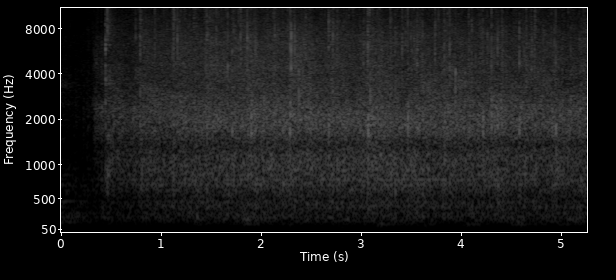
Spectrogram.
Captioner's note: audience applauding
